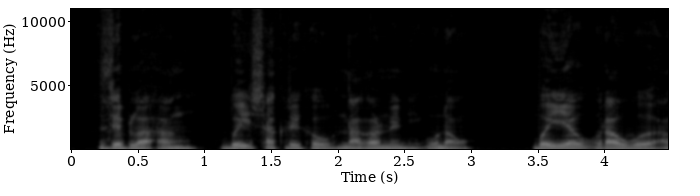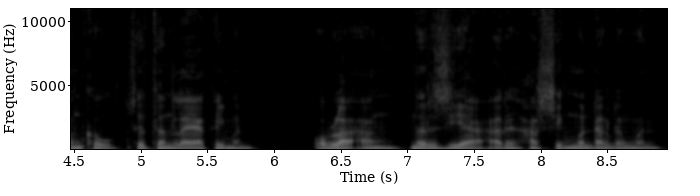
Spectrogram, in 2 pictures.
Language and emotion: Bodo, sad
